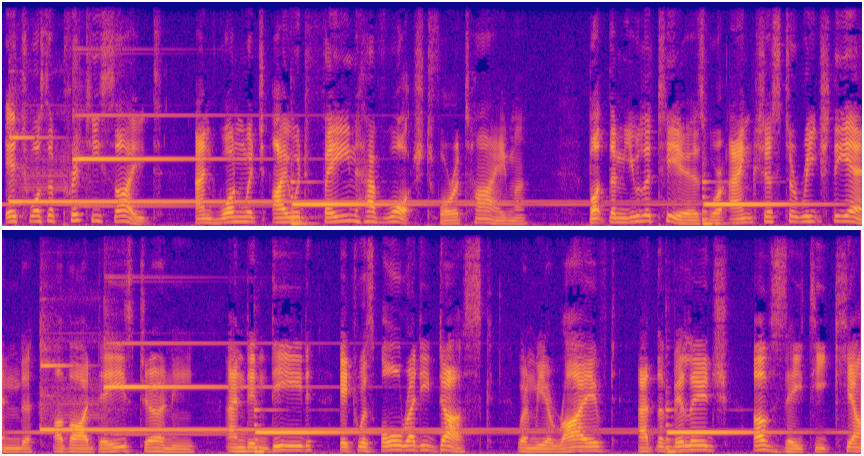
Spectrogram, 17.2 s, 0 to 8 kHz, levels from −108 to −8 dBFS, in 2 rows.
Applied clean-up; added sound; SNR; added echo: none; Bell / Doorbell + Acoustic guitar; 3 dB; none.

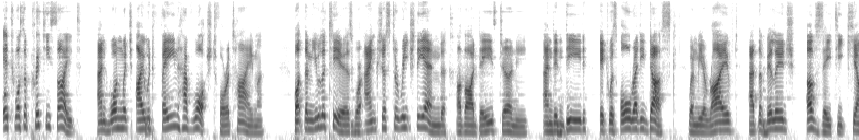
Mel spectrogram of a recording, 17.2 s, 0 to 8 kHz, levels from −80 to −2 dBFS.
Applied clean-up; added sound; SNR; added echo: neural mask model DeepFilterNet 3.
